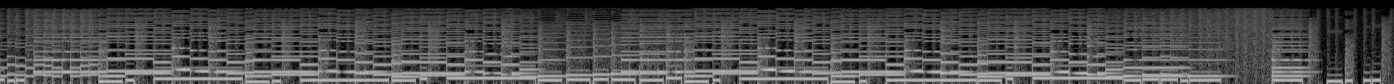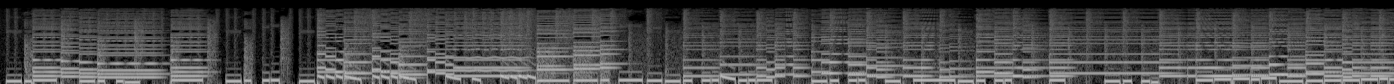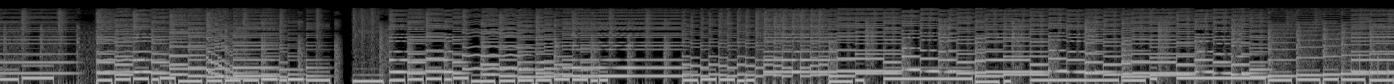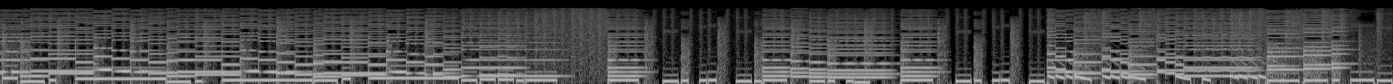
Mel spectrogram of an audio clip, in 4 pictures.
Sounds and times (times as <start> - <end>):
Music: 0.0 - 55.7.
